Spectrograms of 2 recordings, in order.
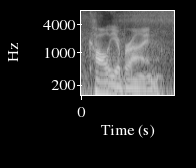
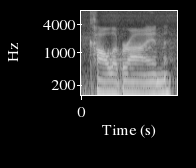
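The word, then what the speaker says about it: colubrine: Collabrin. Can I have the origin? It's from Latin. Any alternate pronunciations? I have three variants. Collabrin, calibbrine, and calibbran.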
